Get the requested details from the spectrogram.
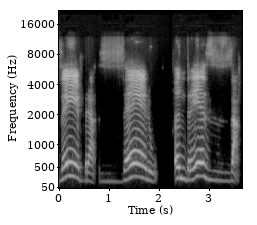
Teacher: A letra Z, ela é muito vibrada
